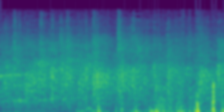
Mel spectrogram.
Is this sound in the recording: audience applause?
yes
